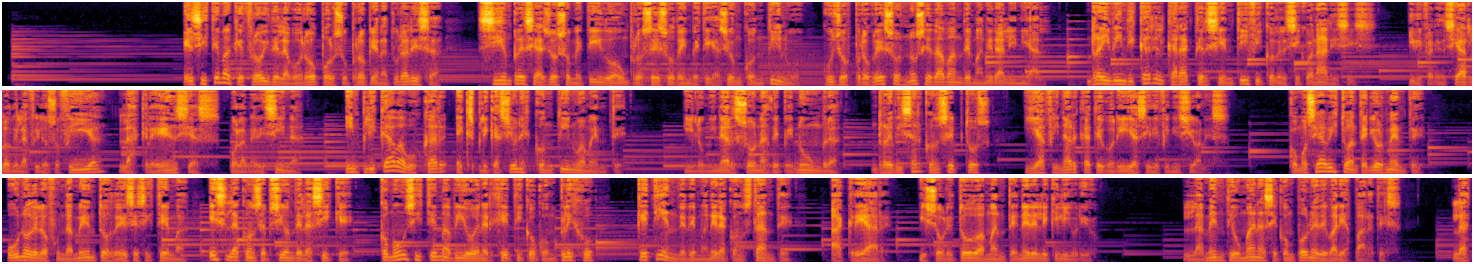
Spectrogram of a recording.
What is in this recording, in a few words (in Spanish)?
Rioplatense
